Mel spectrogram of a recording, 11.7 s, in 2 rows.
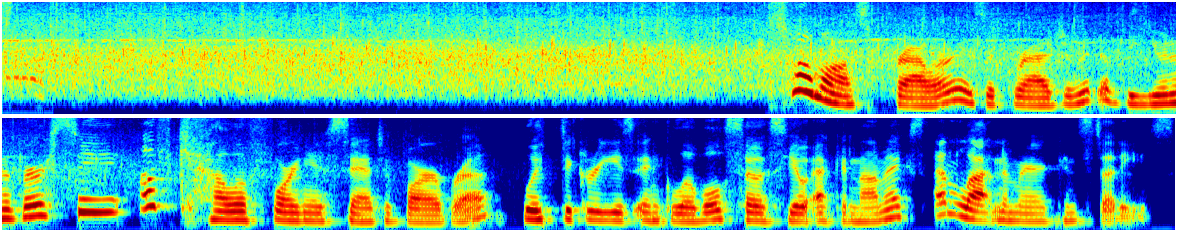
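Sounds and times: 
crowd applause sound effect: 0:00.0 - 0:06.7
speech: 0:03.9 - 0:11.7.

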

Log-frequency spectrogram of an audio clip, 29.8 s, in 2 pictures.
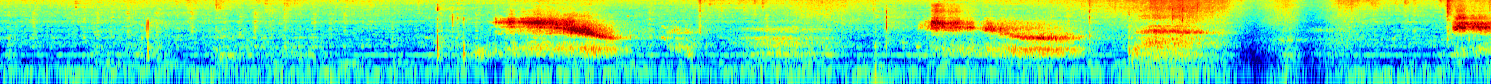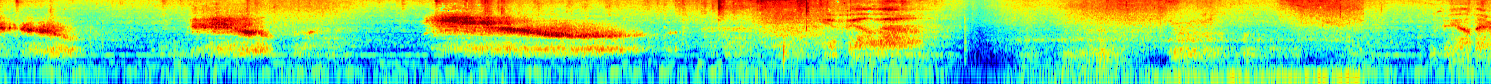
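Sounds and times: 
low steady hum: 0:00.0 - 0:29.8
hands swishing over hair and skin in a scalp and face massage: 0:27.6 - 0:28.6.

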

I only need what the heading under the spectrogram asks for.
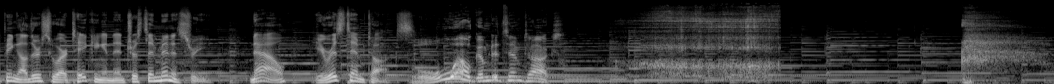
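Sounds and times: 
speech: 0:00.0 - 0:05.8
person sipping a drink: 0:06.1 - 0:07.9, 0:09.6 - 0:10.5.

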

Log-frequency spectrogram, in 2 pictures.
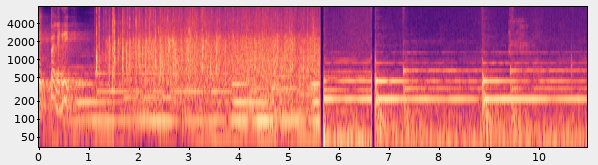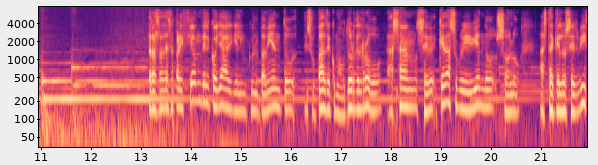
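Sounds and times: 
gentle sustained piano-like notes: 0:00.0 - 0:21.7
speech: 0:00.3 - 0:00.9, 0:13.2 - 0:21.9
audience applause: 0:01.1 - 0:05.7.

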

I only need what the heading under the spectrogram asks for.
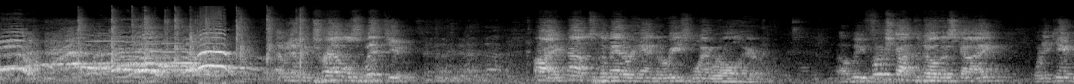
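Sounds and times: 
crowd cheering: 0:00.0 - 0:03.2
laughter: 0:04.0 - 0:05.4
speech: 0:05.4 - 0:07.8, 0:08.4 - 0:10.7.

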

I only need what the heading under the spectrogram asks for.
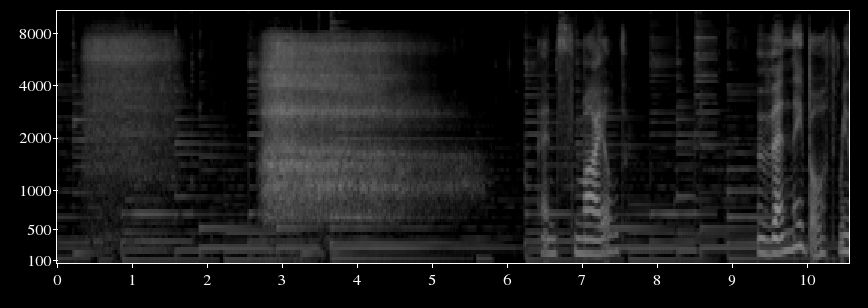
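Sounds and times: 
music with sustained stepped tones: 0:00.2 - 0:09.3
deep dragon breath exhales from a breathing exercise: 0:00.3 - 0:01.7, 0:02.7 - 0:05.8
speech: 0:06.5 - 0:07.8, 0:09.3 - 0:10.5.

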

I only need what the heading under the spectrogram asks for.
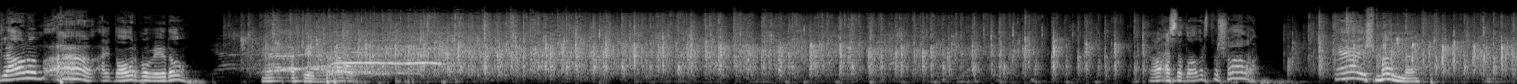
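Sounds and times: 
speech: 0:00.0 - 0:02.0, 0:02.6 - 0:03.7, 0:11.5 - 0:14.4
audience applause: 0:02.2 - 0:12.0, 0:12.8 - 0:15.1.

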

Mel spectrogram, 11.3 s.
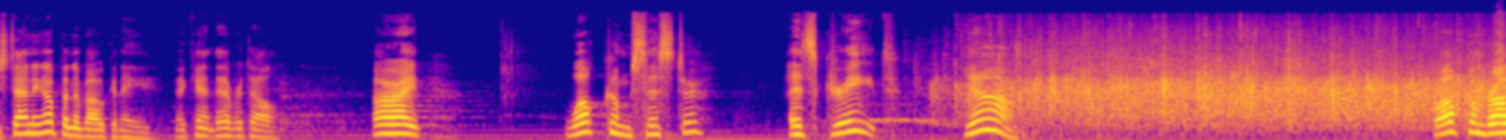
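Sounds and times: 
speech: 0:00.0 - 0:02.2, 0:02.8 - 0:03.4, 0:04.2 - 0:07.9, 0:10.8 - 0:11.2
audience applause: 0:06.7 - 0:11.2.

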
